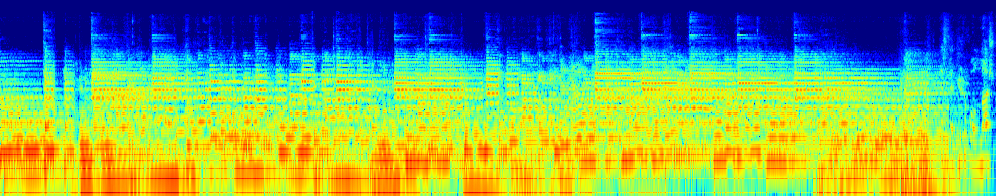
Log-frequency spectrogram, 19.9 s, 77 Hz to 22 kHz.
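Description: An electric guitar plays a flowing open-string picked passage with an 80s glam metal clean chorus tone, shimmering and wavering, with a reverberant tail, ringing out and fading at the end.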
